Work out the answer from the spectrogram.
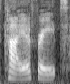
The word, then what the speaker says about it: Khaya Fraites: gonna butcher your name if I try to pronounce it? Sure. Uh, it's Ka Freight.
